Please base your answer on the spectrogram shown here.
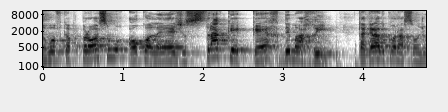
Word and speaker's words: Sacré-Cœur: Ele não usa a pronúncia no francês, mas ele fala Sacré-Cœur.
